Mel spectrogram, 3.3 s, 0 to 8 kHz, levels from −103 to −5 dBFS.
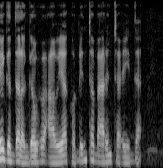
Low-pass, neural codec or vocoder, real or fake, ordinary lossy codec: none; none; real; none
